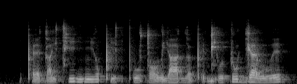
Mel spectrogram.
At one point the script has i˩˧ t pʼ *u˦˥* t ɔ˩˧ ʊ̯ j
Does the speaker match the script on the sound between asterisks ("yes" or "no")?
yes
